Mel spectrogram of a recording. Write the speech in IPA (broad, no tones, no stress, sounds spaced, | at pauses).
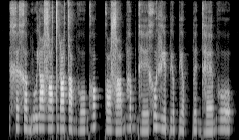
x ɛ x ɐ b w u j e zˤ ɛ tˤ ʎ u tˤ e bʱ o ɡʱ ɔ kː o zˤ ɐ bʱ ɐ b ɡʱ e x o vʲ ɛ pʲ ɔ pʲ ɐ pː e ɡʱ ɛ bʱ o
